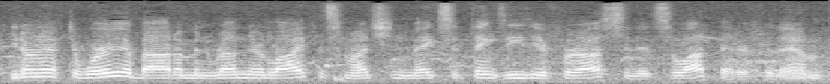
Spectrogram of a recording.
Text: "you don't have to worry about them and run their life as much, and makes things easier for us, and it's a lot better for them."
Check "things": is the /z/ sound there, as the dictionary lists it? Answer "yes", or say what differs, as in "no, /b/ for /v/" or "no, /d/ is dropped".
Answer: yes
